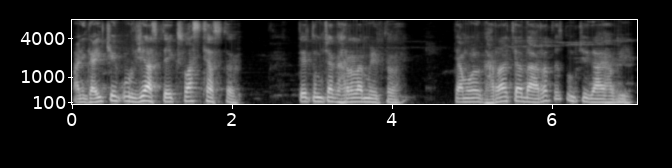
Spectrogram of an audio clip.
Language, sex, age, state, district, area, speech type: Marathi, male, 60+, Maharashtra, Kolhapur, urban, spontaneous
